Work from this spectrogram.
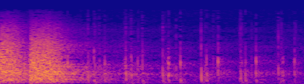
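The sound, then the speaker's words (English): Gunfire volley from an ambush on riders on horseback near a ranch: a loud blast opens, then many sharp, irregular cracks of shots follow, gradually thinning out toward the end. “When the sound of hooves echoed in their ears, Rab gave the order to fire. Let them have it! Blast them out of them saddles!”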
